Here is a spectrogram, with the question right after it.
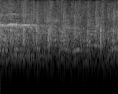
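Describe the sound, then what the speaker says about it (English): Crowd at a professional pickleball match between the Brooklyn Pickleball Team and Chicago Slice reacts with a steady murmur and scattered cheers, with brief swells recurring about every half second, moderately loud and close. "you hear some of the crowd responding"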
